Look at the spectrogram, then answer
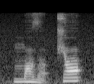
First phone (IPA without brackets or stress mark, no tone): m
